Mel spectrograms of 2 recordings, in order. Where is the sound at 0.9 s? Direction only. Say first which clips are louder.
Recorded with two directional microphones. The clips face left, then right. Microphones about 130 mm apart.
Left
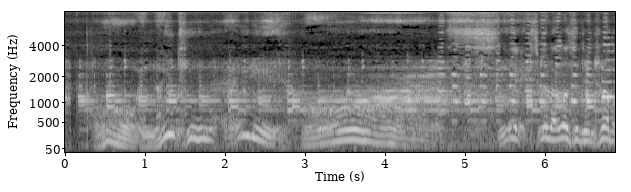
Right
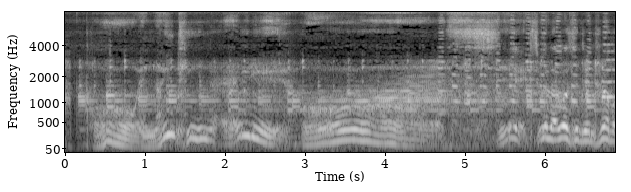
Even; 15° left (ahead or behind).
